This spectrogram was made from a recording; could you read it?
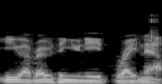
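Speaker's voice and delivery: snapped words. Retelling a Zoom meeting scene from a film: imitating someone snapping. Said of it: "he's just snapping everything he's saying".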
